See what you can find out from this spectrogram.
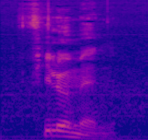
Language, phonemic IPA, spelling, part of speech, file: French, /fi.lɔ.mɛn/, Philomène, proper noun, Fr-Philomène.ogg
- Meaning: 1. a female given name, equivalent to English Philomena 2. a male given name 3. a unisex given name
